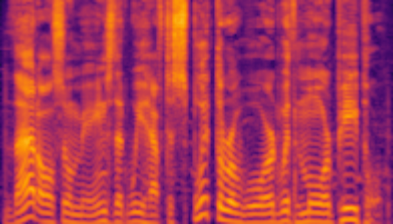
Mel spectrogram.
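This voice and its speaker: A man playing a grumpy, skeptical adventurer in a fantasy audio drama, blunt, gruff and grudging. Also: medium pitch, moderate pace, a little mellow, dry recording, natural voice.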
